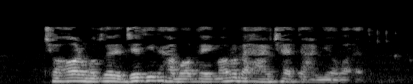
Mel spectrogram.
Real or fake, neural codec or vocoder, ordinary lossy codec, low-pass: fake; codec, 16 kHz in and 24 kHz out, 1 kbps, XY-Tokenizer; MP3, 24 kbps; 7.2 kHz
